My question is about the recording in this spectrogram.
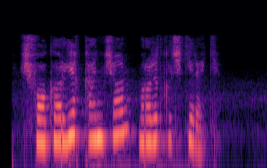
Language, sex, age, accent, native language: Uzbek, female, 18-24, Buxoro, Uzbek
